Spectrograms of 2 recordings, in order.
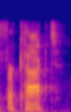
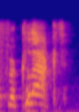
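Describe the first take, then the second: First: The word has no L sound in it. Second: The word contains an extra L sound. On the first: The speaker calls it right. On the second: The speaker calls it wrong.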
